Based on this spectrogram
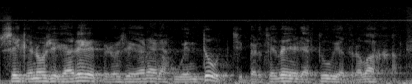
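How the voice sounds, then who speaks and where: A man with a medium pitch speaks at a moderate pace. Audible room echo and noticeable background noise are present. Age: 70s. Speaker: audience member asking a question. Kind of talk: audience question.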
